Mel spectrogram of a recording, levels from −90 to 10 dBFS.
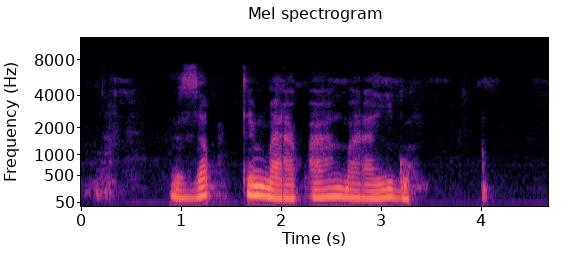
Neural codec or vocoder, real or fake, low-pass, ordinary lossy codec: codec, 16 kHz, 6 kbps, DAC; fake; 7.2 kHz; Opus, 64 kbps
